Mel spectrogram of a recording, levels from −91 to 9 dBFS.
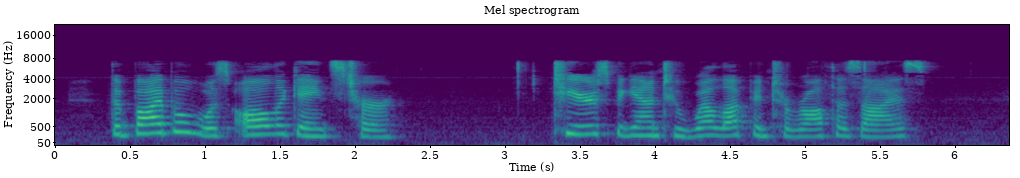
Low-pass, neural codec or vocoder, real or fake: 7.2 kHz; none; real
